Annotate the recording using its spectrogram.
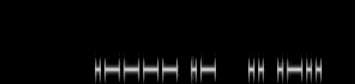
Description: Morse code, heard as a keyed tone, about 25 wpm, 700 Hz. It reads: 1A IL
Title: Field Day Exchanges - 25wpm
